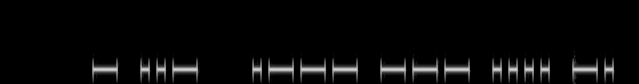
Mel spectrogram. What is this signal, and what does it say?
Morse code, heard as a keyed tone, about 15 wpm, 700 Hz. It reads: TU JOHN
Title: K1USN SST QSO Practice - 15wpm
